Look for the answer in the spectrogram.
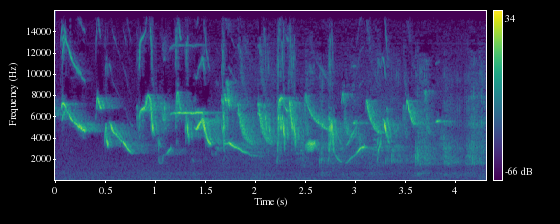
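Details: Song of an African goldfinch, a rapid tumbling series of high whistled slurs, many sweeping downward or rising, mixed with sharp chirps and twitters that run on without a break; low steady hum underneath.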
